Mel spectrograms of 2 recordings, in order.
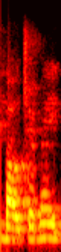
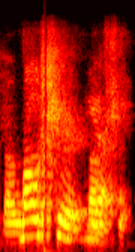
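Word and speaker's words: Bouchier: not playing but and I don't think the pronunciation is Boucher Yeah, I think it's Ber.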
